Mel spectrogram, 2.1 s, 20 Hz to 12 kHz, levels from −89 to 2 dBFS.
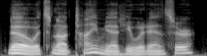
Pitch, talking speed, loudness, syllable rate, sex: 135 Hz, 230 wpm, -18 LUFS, 4.9 syllables/s, male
